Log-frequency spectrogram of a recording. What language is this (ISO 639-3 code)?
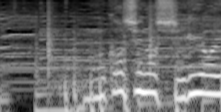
jpn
